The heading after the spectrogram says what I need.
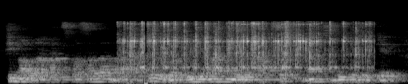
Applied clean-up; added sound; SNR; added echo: none; Glass; -2 dB; reverberation time 0.6 s.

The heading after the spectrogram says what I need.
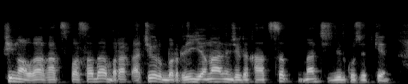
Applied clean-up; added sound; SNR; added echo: none; none; none; none.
